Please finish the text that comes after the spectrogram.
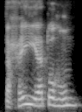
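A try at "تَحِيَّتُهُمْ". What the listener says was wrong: نہیں حیا نہیں ہے جی، ہاں کے نیچے زیر ہے.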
